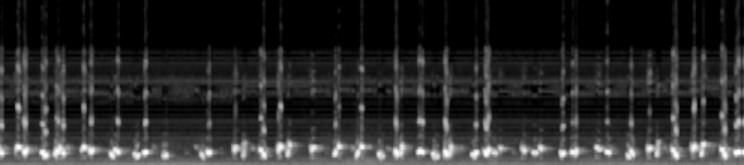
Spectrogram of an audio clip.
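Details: Continuous ngeropel singing from a yellow-vented bulbul (terucuk): busy, bubbly chirps in tight bursts with hardly a pause, bright and loud throughout, over light low background noise.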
